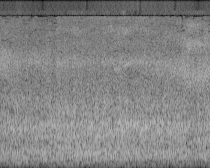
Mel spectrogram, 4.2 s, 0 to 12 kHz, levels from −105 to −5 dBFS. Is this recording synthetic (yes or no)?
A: no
